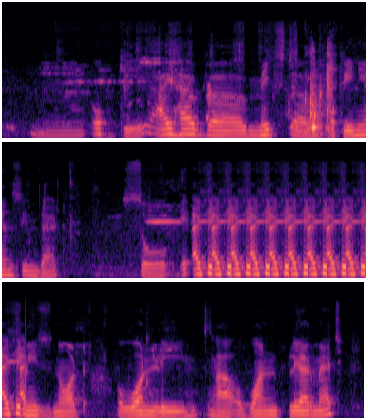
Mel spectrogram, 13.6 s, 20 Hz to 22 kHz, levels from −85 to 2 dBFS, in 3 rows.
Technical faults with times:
0.00-13.62 echo with no canceller
7.17-9.39 broken-record loop

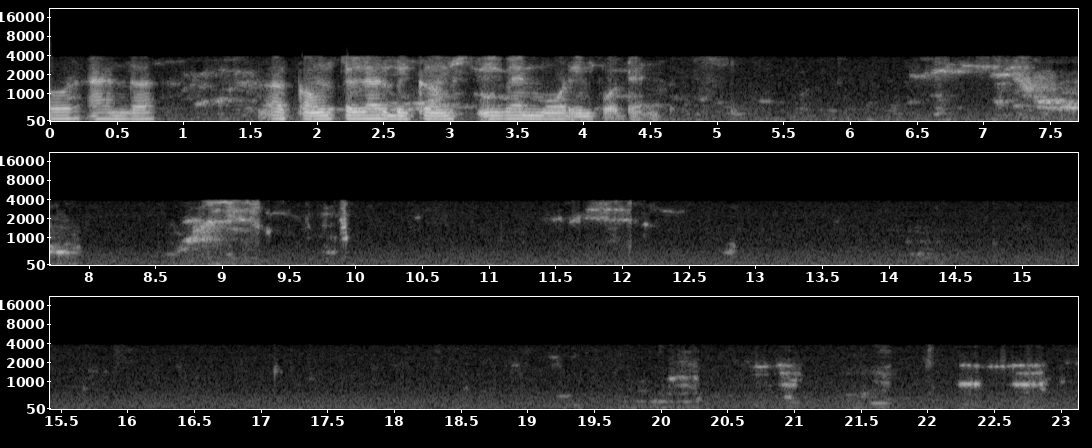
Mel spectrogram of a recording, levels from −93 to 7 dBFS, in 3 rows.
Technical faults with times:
0.00-23.14 GSM full-rate codec

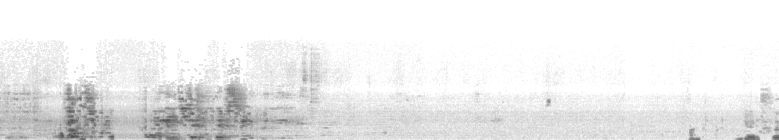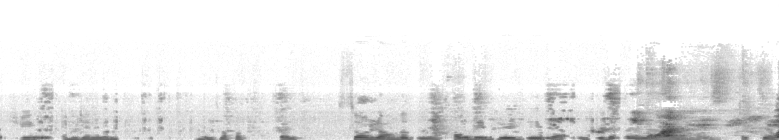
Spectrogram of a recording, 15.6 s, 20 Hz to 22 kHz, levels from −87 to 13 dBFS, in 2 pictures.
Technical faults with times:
0.00-11.32 other side's voice leaking through
6.91-10.02 speech suppressed in double talk
11.68-15.59 other side's voice leaking through
11.93-12.09 speech suppressed in double talk
13.03-14.12 speech suppressed in double talk

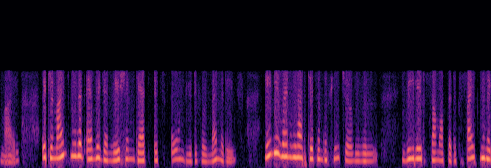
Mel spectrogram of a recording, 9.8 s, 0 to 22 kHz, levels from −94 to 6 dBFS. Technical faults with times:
0.00-9.83 tandem speech coding

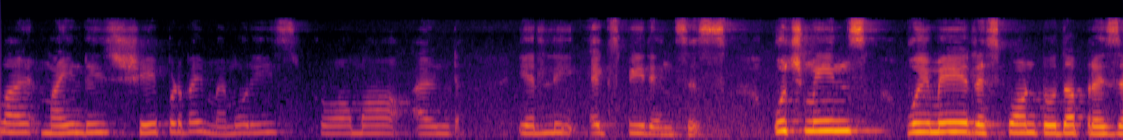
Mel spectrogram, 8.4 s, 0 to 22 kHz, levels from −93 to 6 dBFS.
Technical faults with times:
2.38-5.42 automatic gain rising

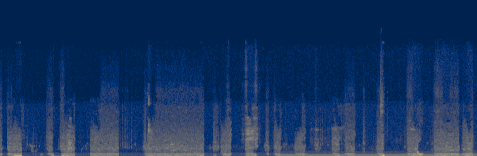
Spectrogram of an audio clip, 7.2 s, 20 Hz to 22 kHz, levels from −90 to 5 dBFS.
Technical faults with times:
4.16-7.16 mains hum

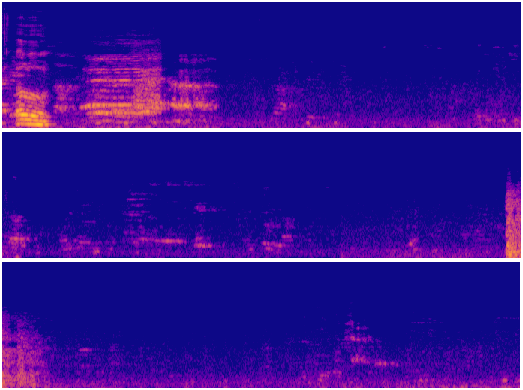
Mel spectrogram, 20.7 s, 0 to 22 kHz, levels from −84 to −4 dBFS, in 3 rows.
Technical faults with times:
7.19-11.45 input switched to a poorer device

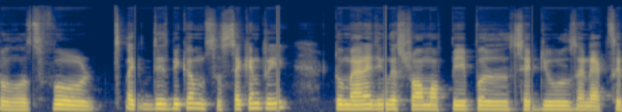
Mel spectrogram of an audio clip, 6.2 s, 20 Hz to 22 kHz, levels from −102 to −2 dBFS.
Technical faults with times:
0.30-0.33 block of digital silence
1.35-1.37 block of digital silence
2.76-2.79 block of digital silence
3.83-3.85 block of digital silence
5.29-5.32 block of digital silence

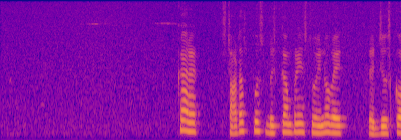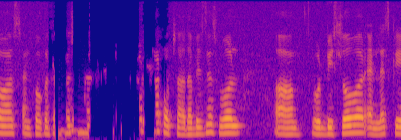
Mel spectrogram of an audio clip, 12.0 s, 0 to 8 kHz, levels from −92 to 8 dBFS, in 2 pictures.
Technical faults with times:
0.25-0.29 other side's voice leaking through
6.75-7.47 speech suppressed in double talk
7.08-7.15 other side's voice leaking through
7.69-7.82 other side's voice leaking through
7.83-8.55 speech suppressed in double talk

